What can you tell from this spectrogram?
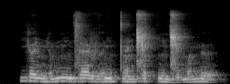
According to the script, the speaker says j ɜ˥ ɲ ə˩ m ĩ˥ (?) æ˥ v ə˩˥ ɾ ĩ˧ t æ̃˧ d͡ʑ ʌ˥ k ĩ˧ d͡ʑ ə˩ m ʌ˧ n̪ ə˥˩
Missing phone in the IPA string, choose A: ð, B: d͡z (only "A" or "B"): B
